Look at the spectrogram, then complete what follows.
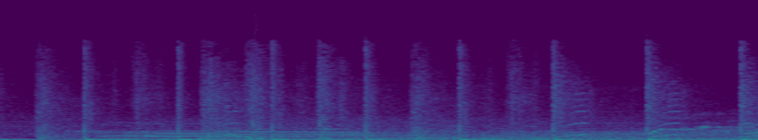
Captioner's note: screaming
